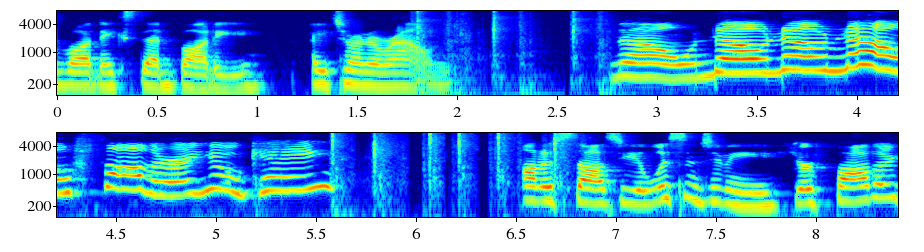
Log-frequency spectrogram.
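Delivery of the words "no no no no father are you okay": loud, higher desperate no no; distraught cry. Acted. Girl finding her father shot, distraught cry. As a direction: break into horror over him.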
